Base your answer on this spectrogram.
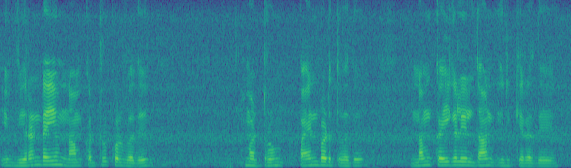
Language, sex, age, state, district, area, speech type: Tamil, male, 30-45, Tamil Nadu, Ariyalur, rural, spontaneous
